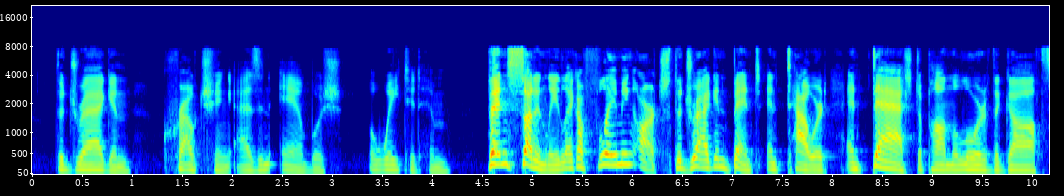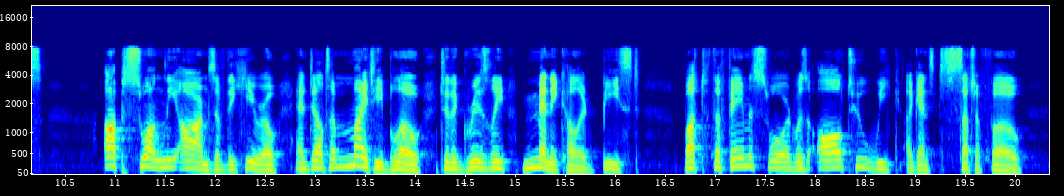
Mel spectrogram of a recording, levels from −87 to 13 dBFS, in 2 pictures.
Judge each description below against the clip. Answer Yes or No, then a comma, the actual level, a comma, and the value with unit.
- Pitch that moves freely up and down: Yes, wide, 6.6 semitones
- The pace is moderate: Yes, average, 170 wpm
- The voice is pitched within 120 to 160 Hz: Yes, low, 135 Hz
